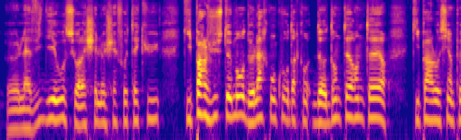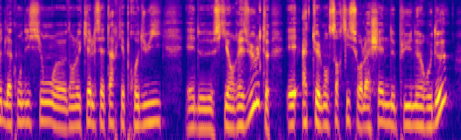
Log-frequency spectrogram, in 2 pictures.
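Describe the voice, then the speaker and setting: A man hosts a casual manga news commentary with a warm, relaxed voice at an ordinary middle pitch. He talks bluntly and chattily, full of hesitations, and plays up his points with exaggerated, mock-dramatic emphasis. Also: moderate pace. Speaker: host of a manga channel.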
